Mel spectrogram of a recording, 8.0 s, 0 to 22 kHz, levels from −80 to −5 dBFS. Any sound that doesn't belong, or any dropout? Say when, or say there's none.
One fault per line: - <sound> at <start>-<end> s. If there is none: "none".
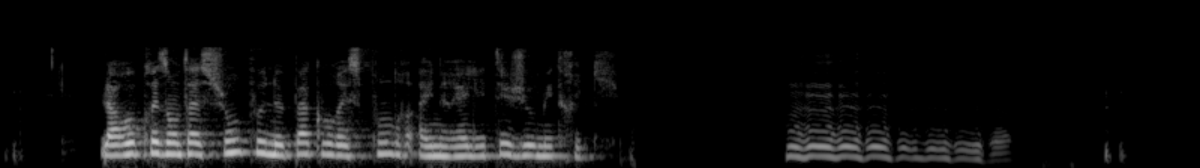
- laugh at 5.2-6.8 s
